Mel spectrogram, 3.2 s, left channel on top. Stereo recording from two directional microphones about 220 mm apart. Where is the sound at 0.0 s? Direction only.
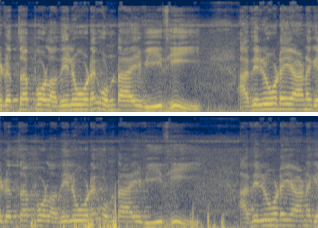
50° left (ahead or behind).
